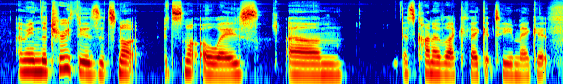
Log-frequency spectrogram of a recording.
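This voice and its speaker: An Australian accent comes through with fairly even intonation. The recording is very clean, its background silent. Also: woman, medium pitch for a woman, moderate pace. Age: 20s. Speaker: boxer. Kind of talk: interview. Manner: halting.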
